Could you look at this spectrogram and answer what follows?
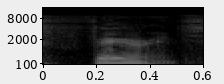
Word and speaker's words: Ferentz: The easy thing is it just rhymes with parents. Yes. It's not. Hello. It's nothing to do with rent. It's Ferentz.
